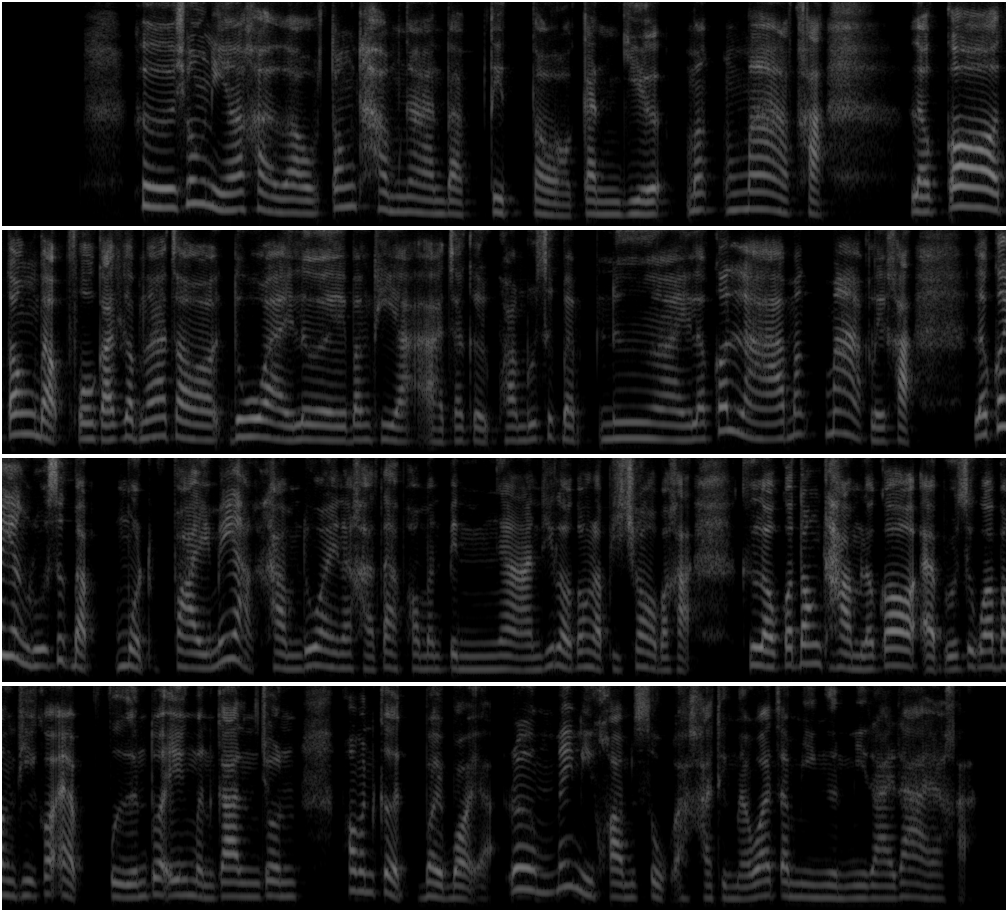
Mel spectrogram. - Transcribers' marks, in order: none
- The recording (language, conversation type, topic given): Thai, advice, คุณรู้สึกหมดไฟและเหนื่อยล้าจากการทำงานต่อเนื่องมานาน ควรทำอย่างไรดี?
